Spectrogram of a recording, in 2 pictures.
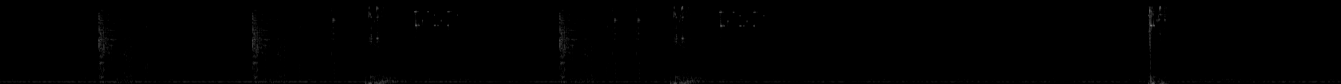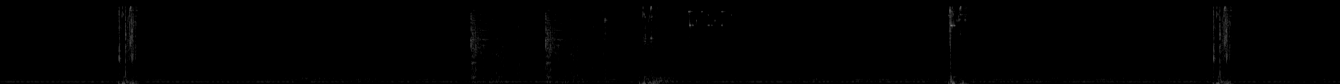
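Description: Short menu clicks and swishes sound now and then.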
